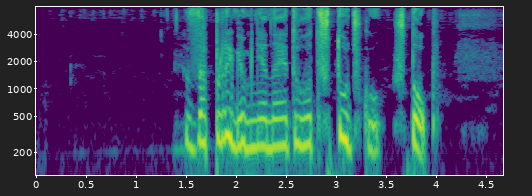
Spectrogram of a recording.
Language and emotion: Russian, angry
